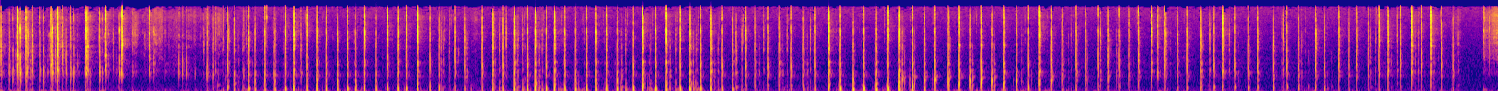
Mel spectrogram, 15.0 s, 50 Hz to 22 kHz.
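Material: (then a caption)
Plastic. Fingertips tap rapidly on the back and grip of a white PS5 controller made of hollow plastic. The result is a steady stream of short, dry clicks with a low, hollow thump beneath them and almost no ring. The tapping varies slightly in loudness and continues for the whole clip.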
